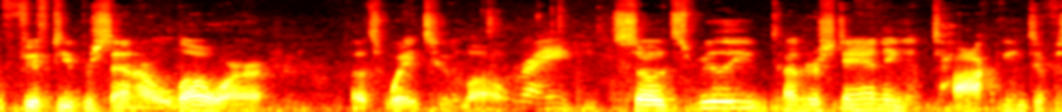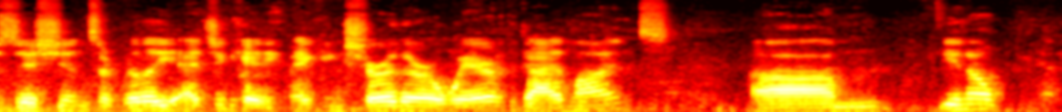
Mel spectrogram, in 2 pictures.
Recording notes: Listen to this live podcast from the 2023 American Society of Clinical Oncology (ASCO) Annual Meeting.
